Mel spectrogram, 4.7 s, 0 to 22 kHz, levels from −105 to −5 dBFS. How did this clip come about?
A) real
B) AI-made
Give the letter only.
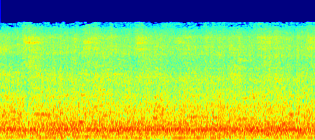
A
